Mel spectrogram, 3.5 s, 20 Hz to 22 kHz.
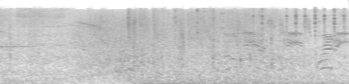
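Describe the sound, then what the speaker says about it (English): A tank in Halo Wars 2, a strategy game, is blown up by dropped ODST troops: a loud rumbling explosion surges and holds amid battle noise, with crackling bursts, while a voice talks over it. "Let's drop some ODSTs and just blow up this tank."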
